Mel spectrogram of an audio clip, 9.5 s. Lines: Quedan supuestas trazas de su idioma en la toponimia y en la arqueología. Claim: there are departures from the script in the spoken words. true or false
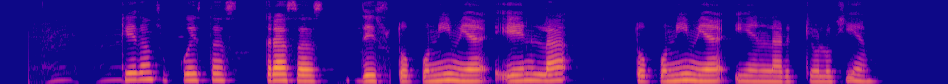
true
